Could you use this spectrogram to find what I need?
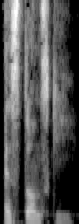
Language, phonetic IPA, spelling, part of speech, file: Russian, [ɪˈstonskʲɪj], эстонский, adjective / noun, Ru-эстонский.ogg
- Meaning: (adjective) Estonian (relating to Estonia, its people or their language); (noun) Estonian language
